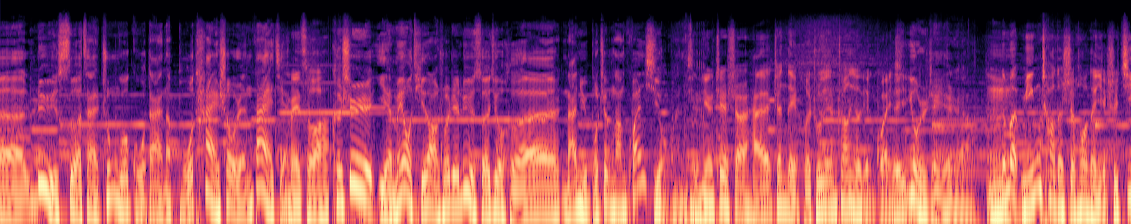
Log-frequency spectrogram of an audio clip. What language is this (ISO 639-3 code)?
zho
